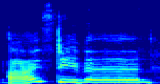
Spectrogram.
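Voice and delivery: high, slow, bubbly greeting; sing-song cheerleader hello; chipper cheerleader voice. Pretend. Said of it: "The chipper cheerleader voice".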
